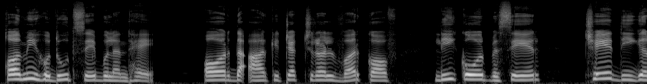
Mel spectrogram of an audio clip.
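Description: No technical faults can be heard anywhere in this speech recording.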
